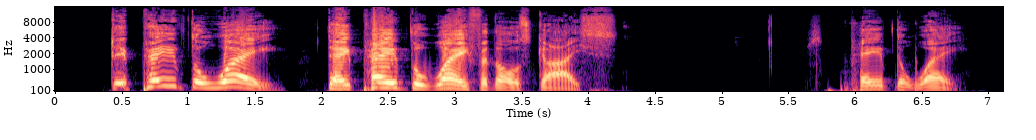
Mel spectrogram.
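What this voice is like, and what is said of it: Put-on unspecified accent. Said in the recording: “What's that accent?”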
